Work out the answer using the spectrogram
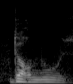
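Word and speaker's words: Ormuz: je suis le détroit dormous dormuse dormuse dormous dormous dormous hein oui c'est u mais on prononce où le D trit d'ormous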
